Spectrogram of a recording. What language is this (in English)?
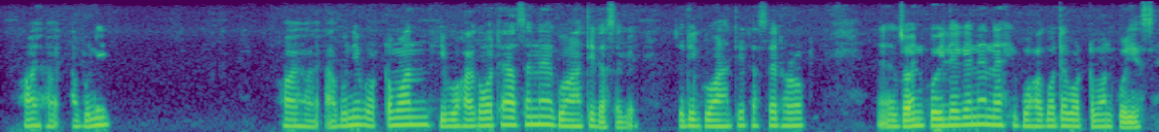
Assamese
